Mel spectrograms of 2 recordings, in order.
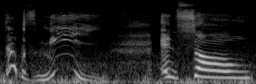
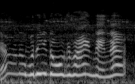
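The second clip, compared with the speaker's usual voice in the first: mock refusal; 9 semitones higher, much faster than usual. Acts out refusing husband's new diet.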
